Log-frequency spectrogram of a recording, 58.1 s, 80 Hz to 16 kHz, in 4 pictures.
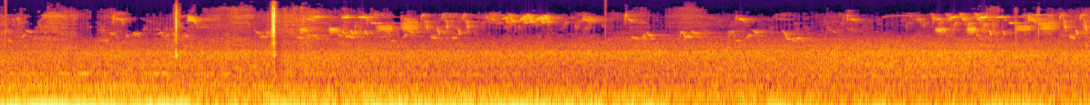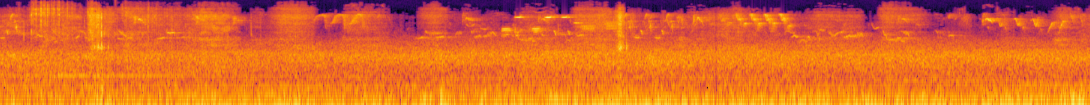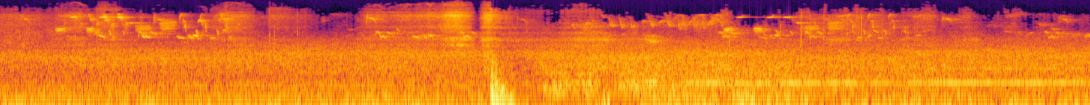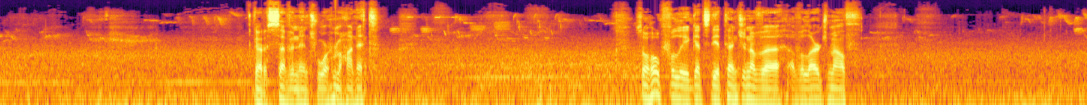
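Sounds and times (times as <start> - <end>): songbirds chirping: 0.0 - 58.0
steady low rumble: 13.8 - 47.0.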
